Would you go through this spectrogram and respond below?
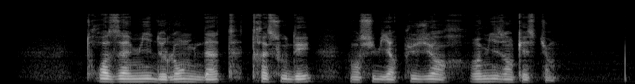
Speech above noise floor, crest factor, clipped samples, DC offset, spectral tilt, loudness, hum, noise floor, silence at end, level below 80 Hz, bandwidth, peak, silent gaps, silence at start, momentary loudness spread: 36 dB; 22 dB; under 0.1%; under 0.1%; -4 dB/octave; -27 LUFS; none; -63 dBFS; 0.8 s; -78 dBFS; 11.5 kHz; -6 dBFS; none; 0.85 s; 12 LU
